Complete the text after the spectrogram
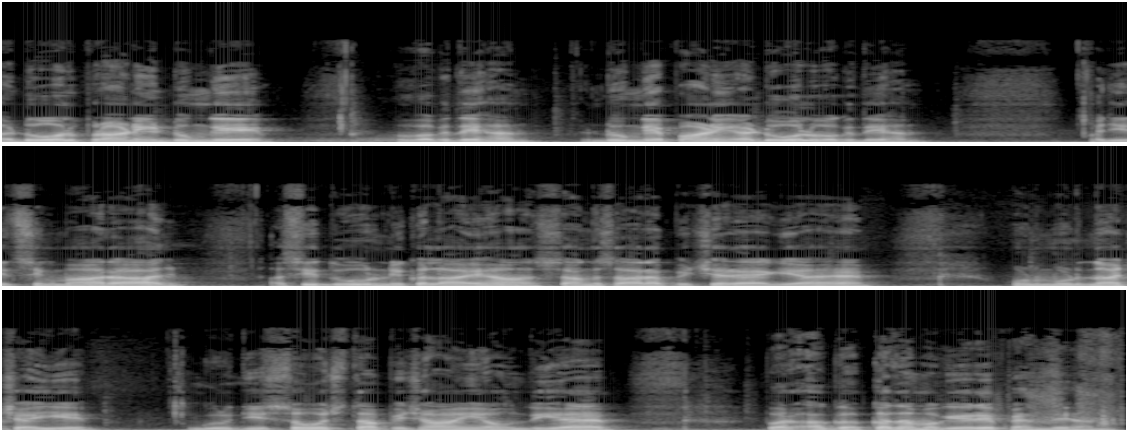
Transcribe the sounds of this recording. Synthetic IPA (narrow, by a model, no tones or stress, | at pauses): əɖoːlpɾaːɽ̃iːɖʊ̃ŋɡeː | ʋəɡd̪eːɦənɖʊŋɡeːpaːɽ̃iːəɖoːlʋəɡd̪eːɦən | əd͡ʒiːt̪sɪ̃ŋɡmaːɾaːd͡ʒ | ə̰sĩːd̪uːɾnɪkəlaːeːɦãːsəŋɡsaːɾaːpɪtːt͡ʃʰeːɾɛːɡɪaːɦɛː | hʊɳmʊɽnaːt͡ʃaːɦieː | ɡʊɾuːd͡ʒiːsoːt͡ʃt̪ãːpɪt͡ʃʰãːɦĩːaːʊ̃nd̪iːɦɛː | pəɾəɡkəd̪əməɡeːɾeːpɛ̃ːnd̪eːɦən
